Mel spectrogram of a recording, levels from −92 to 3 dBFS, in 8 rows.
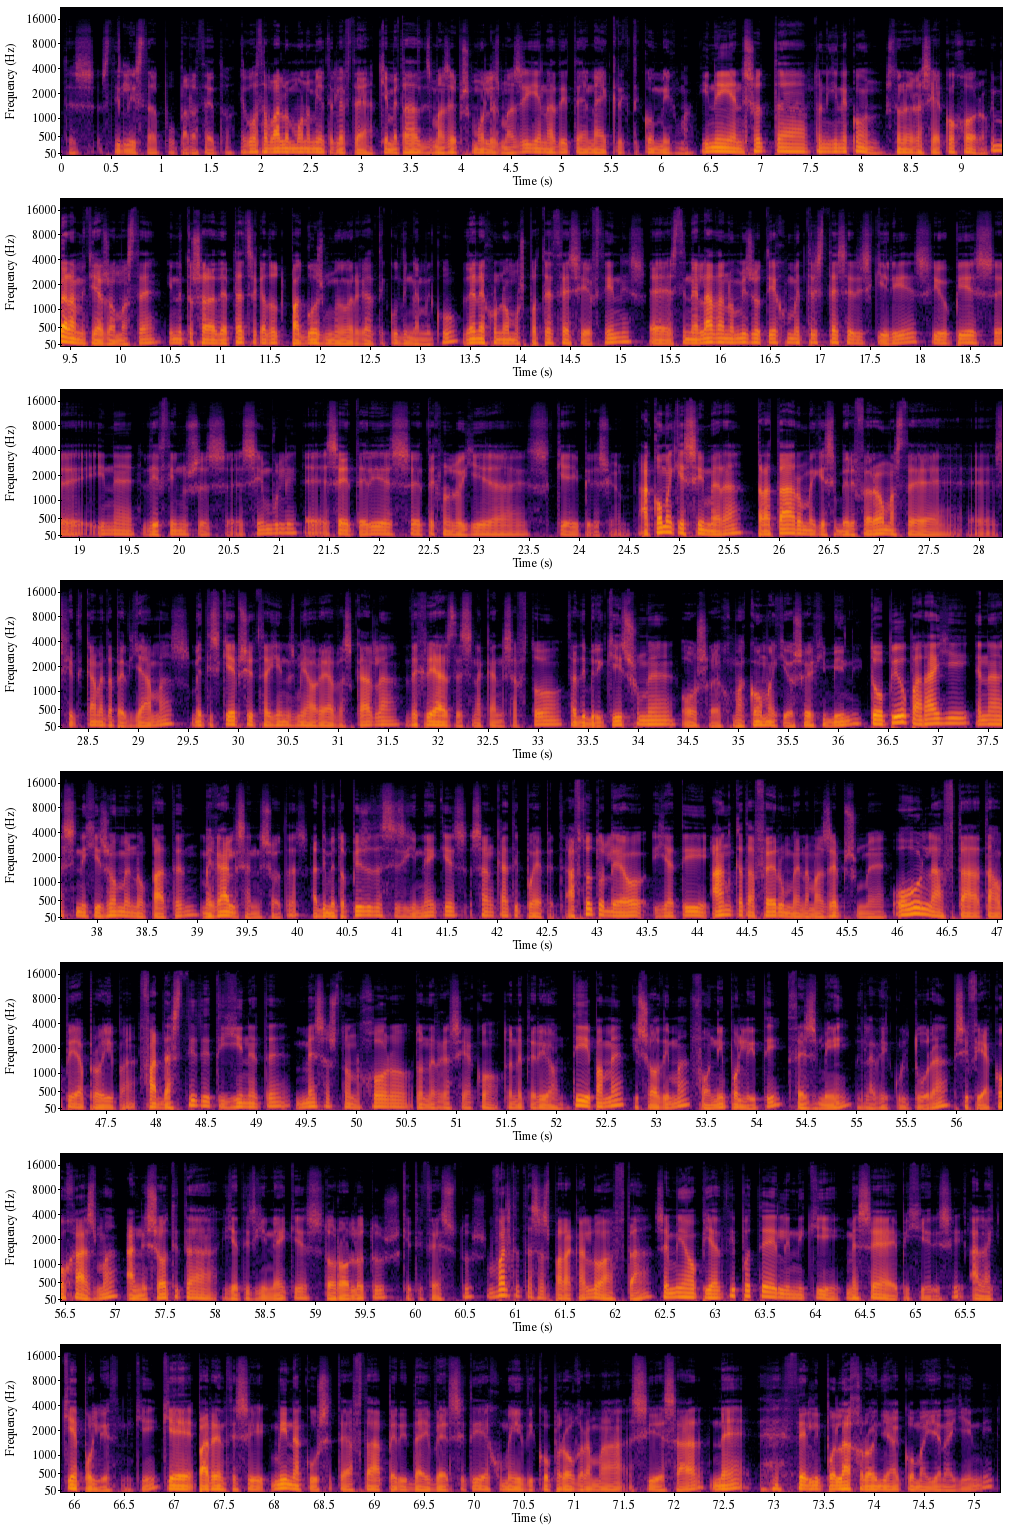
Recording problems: none

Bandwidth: 17.5 kHz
